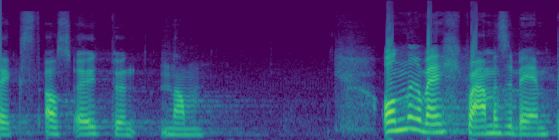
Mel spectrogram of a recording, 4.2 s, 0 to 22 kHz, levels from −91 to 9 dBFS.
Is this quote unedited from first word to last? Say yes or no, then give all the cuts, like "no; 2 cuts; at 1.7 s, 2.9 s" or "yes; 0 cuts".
no; 1 cut; at 1.2 s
